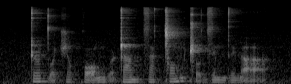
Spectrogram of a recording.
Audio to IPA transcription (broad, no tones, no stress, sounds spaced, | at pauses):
ʈ ɵ d̪ ɔ̰ t͡ʃ ɔ k ɔ̰ ŋ ɡ ɔ̰ ʈ a m t͡s a ǀ ɔ m ǁ o̰ d͡z e m d̪ e ɳ a̰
